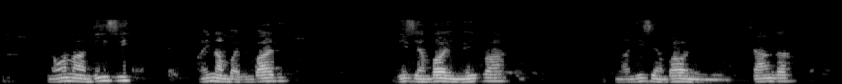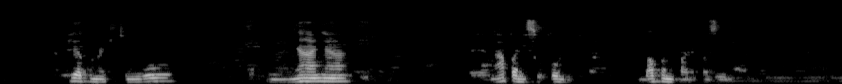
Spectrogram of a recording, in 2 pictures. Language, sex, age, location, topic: Swahili, male, 25-35, Wajir, agriculture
